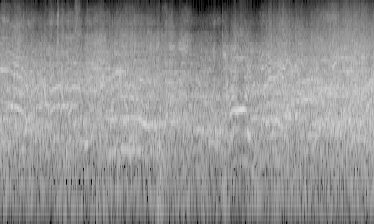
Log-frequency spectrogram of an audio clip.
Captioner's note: crowd chattering; crowd cheering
